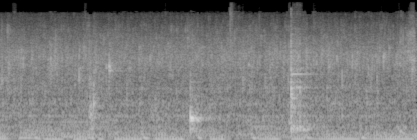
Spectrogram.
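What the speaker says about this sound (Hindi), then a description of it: "तेल डालते हैं, मसाले के हिसाब से ही तेल डालेंगे।" Oil sizzles steadily in a hot kadhai while gravy for a Bihari-style fish curry is started, with a few soft clinks and stirring scrapes over the constant close frying hiss.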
